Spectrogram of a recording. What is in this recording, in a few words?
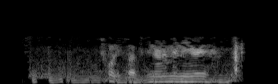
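Sheriff Dispatch, Scanner audio recording archive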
